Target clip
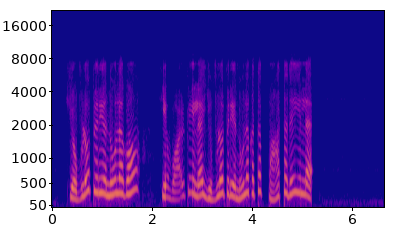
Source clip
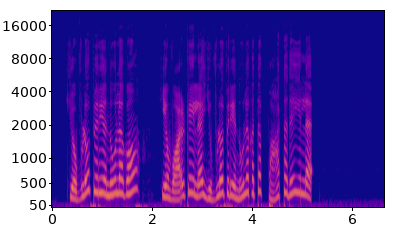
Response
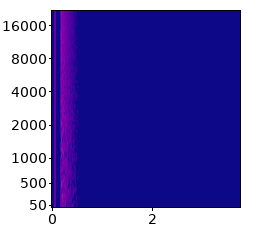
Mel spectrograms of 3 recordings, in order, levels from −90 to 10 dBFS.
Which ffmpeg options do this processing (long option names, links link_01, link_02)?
-filter_complex "[0:a]asettb=1/sr,asplit=3[link_01][link_02][link_03];[link_01]atrim=end=2.264[link_04];[link_02]atrim=start=2.26:end=2.8,asetpts=PTS-STARTPTS,afade=type=in:duration=0.004:curve=qsin,afade=type=out:start_time=0.536:duration=0.004:curve=qsin,acompressor=threshold=-42dB:ratio=4[link_05];[link_03]atrim=start=2.796[link_06];[link_04][link_05]acrossfade=duration=0.004:curve1=hsin:curve2=qsin[link_07];[link_07][link_06]acrossfade=duration=0.004:curve1=qsin:curve2=hsin" -ar 16000 -c:a libspeex -b:a 17k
